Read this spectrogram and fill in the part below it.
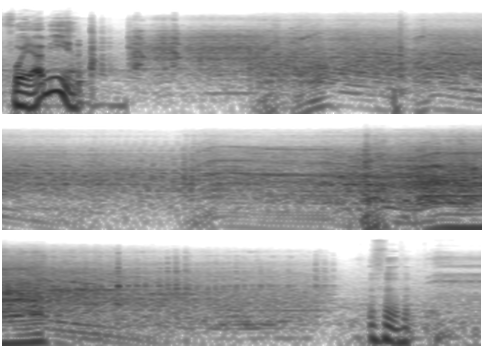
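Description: A motorcycle engine runs and pulls away.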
